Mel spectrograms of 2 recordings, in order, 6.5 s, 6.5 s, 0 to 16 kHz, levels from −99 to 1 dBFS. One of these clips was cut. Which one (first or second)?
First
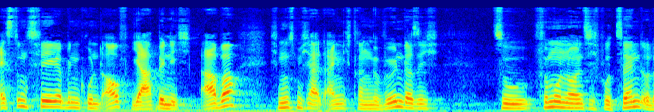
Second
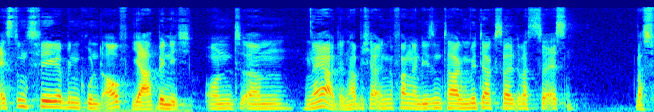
second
